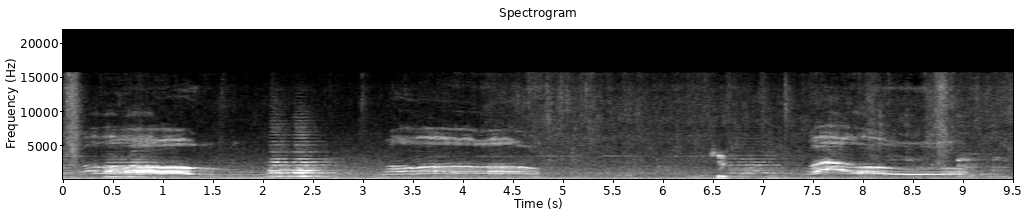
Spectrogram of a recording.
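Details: Tall male cat named Psyche, coming out from a railing sheet while being offered food, gives three drawn-out, tonal meows, the first and last falling in pitch, spaced a few seconds apart, alongside a man calling to it and a short knock.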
